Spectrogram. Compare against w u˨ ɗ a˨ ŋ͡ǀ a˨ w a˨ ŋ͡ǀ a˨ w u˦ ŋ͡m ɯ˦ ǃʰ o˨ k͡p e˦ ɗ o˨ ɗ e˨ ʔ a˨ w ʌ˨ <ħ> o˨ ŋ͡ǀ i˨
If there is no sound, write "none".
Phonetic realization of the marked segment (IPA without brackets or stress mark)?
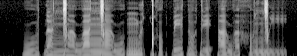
h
